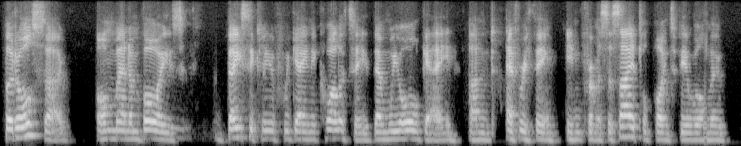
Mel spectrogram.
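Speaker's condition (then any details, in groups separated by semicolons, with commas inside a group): No condition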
